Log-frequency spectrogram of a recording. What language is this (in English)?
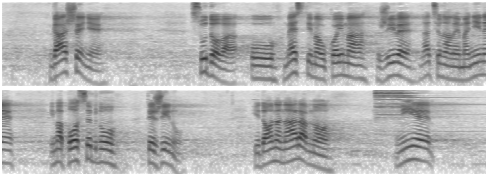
Serbian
